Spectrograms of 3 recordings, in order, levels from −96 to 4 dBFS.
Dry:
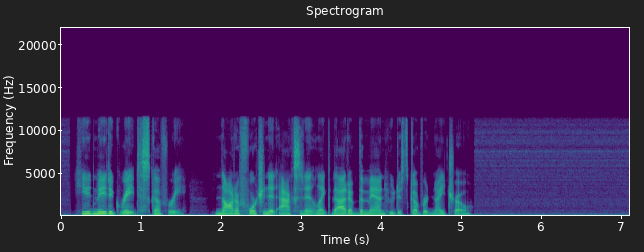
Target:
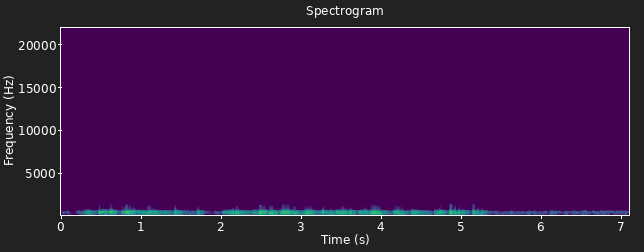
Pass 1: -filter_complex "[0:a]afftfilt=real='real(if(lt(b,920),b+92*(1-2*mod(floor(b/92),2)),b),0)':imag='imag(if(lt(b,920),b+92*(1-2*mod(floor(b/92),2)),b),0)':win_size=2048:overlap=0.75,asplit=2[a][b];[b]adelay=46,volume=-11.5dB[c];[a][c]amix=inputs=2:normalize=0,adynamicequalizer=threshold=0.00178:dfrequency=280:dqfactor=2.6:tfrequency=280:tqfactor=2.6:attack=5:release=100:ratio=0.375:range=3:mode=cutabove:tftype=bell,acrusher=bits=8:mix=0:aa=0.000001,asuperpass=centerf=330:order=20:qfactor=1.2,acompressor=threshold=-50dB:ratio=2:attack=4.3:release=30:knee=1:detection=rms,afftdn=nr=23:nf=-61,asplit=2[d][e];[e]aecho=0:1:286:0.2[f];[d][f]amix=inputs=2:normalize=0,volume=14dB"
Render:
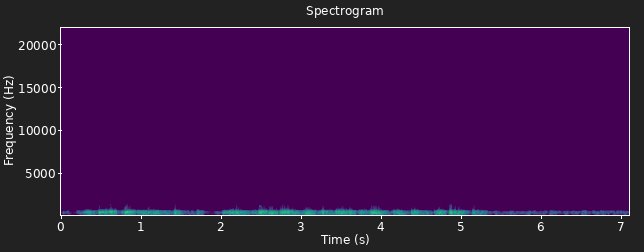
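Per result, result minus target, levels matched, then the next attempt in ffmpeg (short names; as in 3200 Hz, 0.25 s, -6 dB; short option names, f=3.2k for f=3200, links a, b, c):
echo-to-direct -6 dB; compressor: peak gain reduction +3 dB
-filter_complex "[0:a]afftfilt=real='real(if(lt(b,920),b+92*(1-2*mod(floor(b/92),2)),b),0)':imag='imag(if(lt(b,920),b+92*(1-2*mod(floor(b/92),2)),b),0)':win_size=2048:overlap=0.75,asplit=2[a][b];[b]adelay=46,volume=-11.5dB[c];[a][c]amix=inputs=2:normalize=0,adynamicequalizer=threshold=0.00178:dfrequency=280:dqfactor=2.6:tfrequency=280:tqfactor=2.6:attack=5:release=100:ratio=0.375:range=3:mode=cutabove:tftype=bell,acrusher=bits=8:mix=0:aa=0.000001,asuperpass=centerf=330:order=20:qfactor=1.2,acompressor=threshold=-50dB:ratio=2:attack=4.3:release=30:knee=1:detection=rms,afftdn=nr=23:nf=-61,asplit=2[d][e];[e]aecho=0:1:286:0.398[f];[d][f]amix=inputs=2:normalize=0,volume=14dB"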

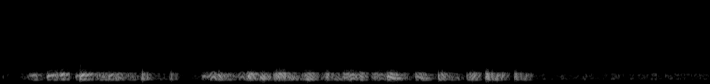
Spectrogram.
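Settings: compressor: peak gain reduction +3 dB
-filter_complex "[0:a]afftfilt=real='real(if(lt(b,920),b+92*(1-2*mod(floor(b/92),2)),b),0)':imag='imag(if(lt(b,920),b+92*(1-2*mod(floor(b/92),2)),b),0)':win_size=2048:overlap=0.75,asplit=2[a][b];[b]adelay=46,volume=-11.5dB[c];[a][c]amix=inputs=2:normalize=0,adynamicequalizer=threshold=0.00178:dfrequency=280:dqfactor=2.6:tfrequency=280:tqfactor=2.6:attack=5:release=100:ratio=0.375:range=3:mode=cutabove:tftype=bell,acrusher=bits=8:mix=0:aa=0.000001,asuperpass=centerf=330:order=20:qfactor=1.2,acompressor=threshold=-44dB:ratio=2:attack=4.3:release=30:knee=1:detection=rms,afftdn=nr=23:nf=-61,asplit=2[d][e];[e]aecho=0:1:286:0.398[f];[d][f]amix=inputs=2:normalize=0,volume=14dB"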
